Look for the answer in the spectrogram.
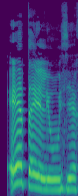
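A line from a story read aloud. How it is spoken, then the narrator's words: Host's merry laugh. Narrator (Russian): хозяин весело рассмеялся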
